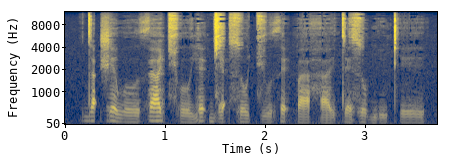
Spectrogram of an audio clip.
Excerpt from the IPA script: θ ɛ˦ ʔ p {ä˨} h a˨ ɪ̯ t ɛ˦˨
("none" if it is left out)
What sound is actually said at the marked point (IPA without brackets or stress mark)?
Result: ä˨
